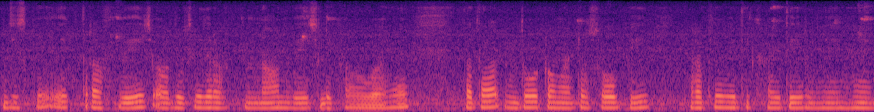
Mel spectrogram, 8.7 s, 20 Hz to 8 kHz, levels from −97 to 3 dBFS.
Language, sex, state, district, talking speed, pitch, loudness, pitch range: Hindi, male, Chhattisgarh, Bastar, 165 wpm, 140 Hz, -30 LUFS, 135-145 Hz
